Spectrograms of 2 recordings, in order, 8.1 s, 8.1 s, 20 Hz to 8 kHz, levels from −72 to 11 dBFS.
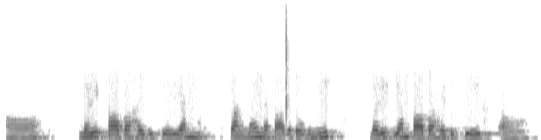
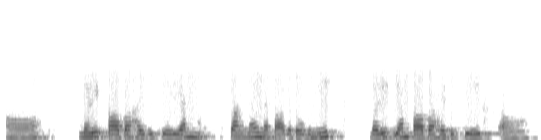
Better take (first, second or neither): second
